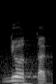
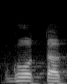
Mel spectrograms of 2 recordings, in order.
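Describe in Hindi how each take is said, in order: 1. शब्द 'dy' ध्वनि से शुरू होता है। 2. शब्द 'gh' ध्वनि से शुरू होता है। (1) "ये घोतक नहीं है, ये द्योतक है" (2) "कुछ इसको घोतक बोलते हैं"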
